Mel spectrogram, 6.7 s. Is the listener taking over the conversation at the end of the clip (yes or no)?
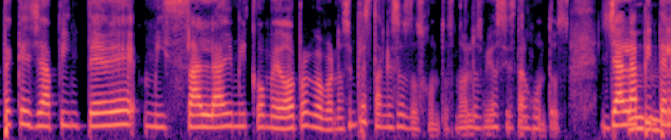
no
